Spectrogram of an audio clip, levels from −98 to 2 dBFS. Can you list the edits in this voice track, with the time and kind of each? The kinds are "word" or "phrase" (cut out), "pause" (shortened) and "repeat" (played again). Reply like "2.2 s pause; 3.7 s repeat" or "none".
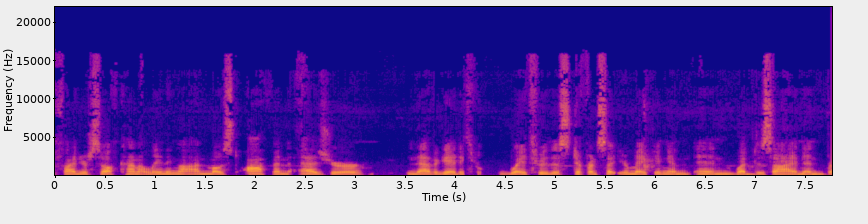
4.1 s word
